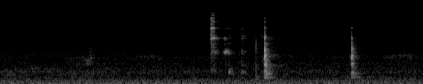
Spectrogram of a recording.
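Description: A few light metallic clicks and clinks, three close together about halfway through and one more a little later, as a steel spindle wrench is fitted onto the drawbar of the CNC router spindle.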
